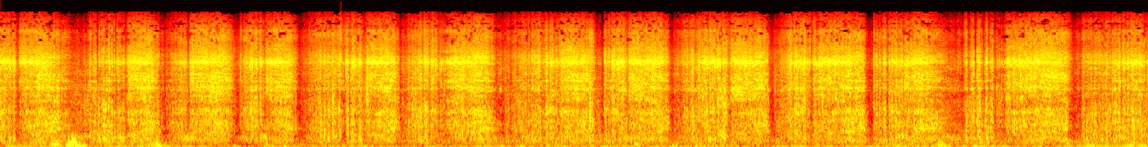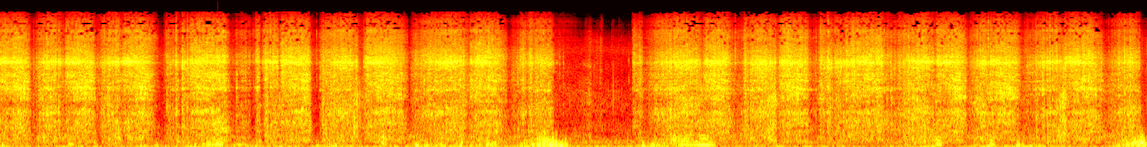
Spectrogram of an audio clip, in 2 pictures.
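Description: Metal landscape rake scraped back and forth over a compacted fine-gravel base, a steady run of gritty strokes at roughly one a second, with a short pause about three-quarters of the way through. The raking is final grading before synthetic turf goes down, scoring off the high spots to fill the low ones.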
